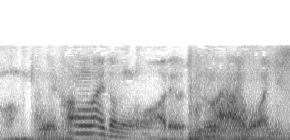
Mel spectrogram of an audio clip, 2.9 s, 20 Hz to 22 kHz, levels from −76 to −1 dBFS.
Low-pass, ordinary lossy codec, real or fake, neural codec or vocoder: 7.2 kHz; MP3, 24 kbps; fake; codec, 24 kHz, 0.9 kbps, WavTokenizer, large speech release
